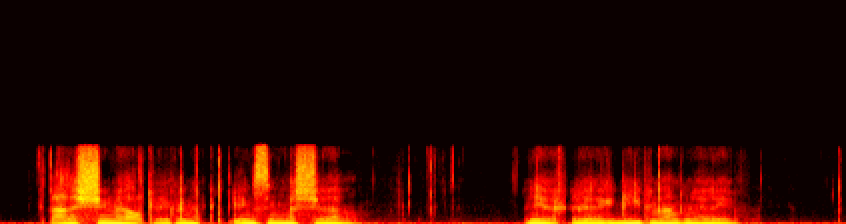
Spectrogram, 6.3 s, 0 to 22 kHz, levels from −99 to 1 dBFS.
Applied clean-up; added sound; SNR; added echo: neural diffusion model UNIVERSE++.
